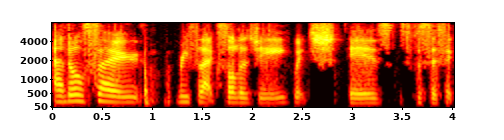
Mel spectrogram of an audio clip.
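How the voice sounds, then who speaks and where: A woman with a British accent speaks at a fairly slow pace, her fairly low pitch showing ordinary variation. Her tone is bright and sharp, and the sound is dry and close with no echo. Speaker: fertility therapist. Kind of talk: podcast interview.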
